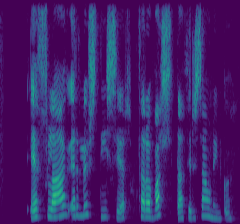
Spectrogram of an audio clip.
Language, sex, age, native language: Icelandic, female, 30-39, Icelandic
